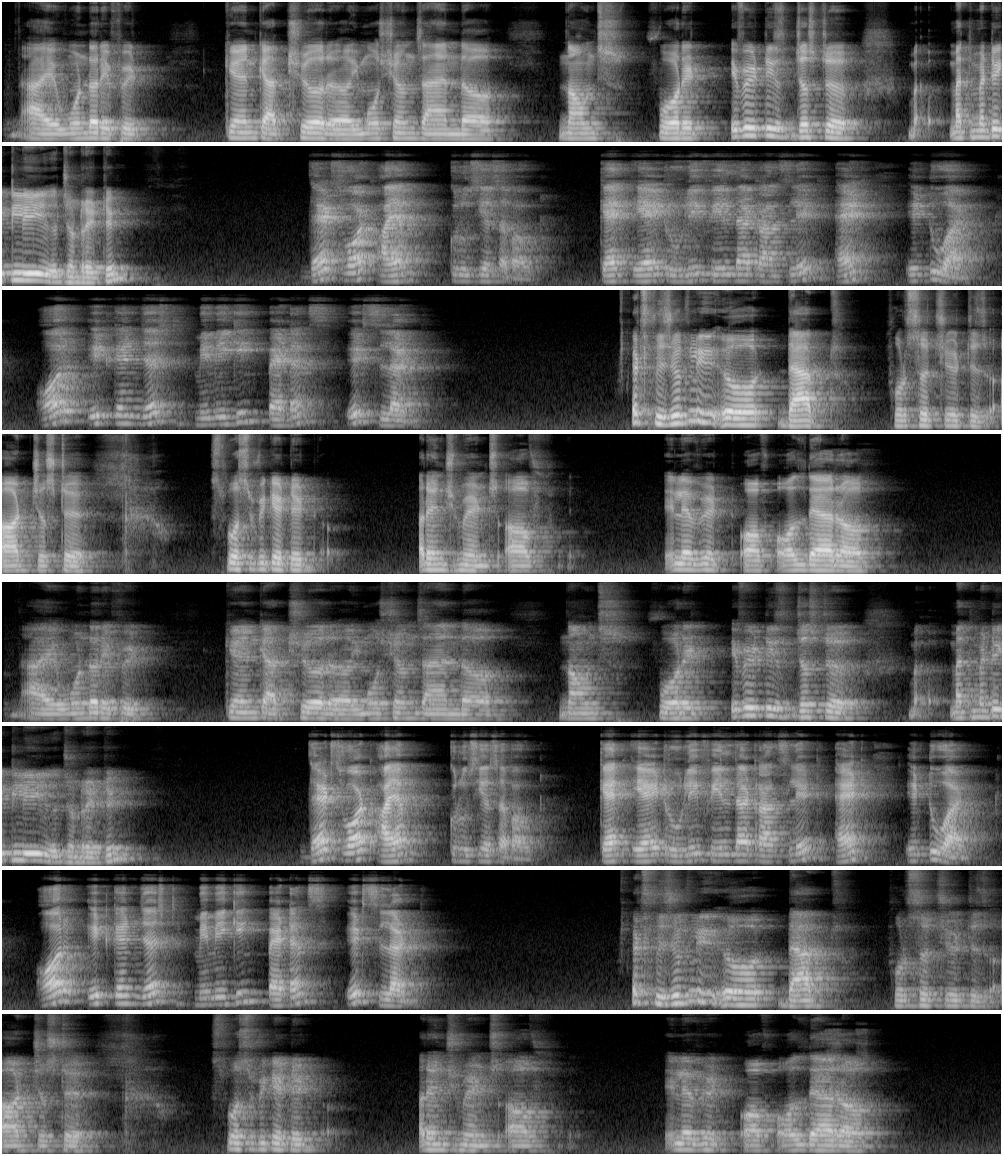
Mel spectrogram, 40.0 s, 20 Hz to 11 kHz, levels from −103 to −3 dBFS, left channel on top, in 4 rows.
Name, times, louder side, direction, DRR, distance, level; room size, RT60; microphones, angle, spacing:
voice 1, 0.1-1.4 2.2-5.0 5.6-6.2 6.6-7.0 7.3-8.8 9.1-9.2 9.5-11.3 26.3-28.4 28.9-31.4 32.1-33.1 34.2-35.5 36.6-38.7, left 6 dB, 65° left, 11 dB, 0.3 m, -26 dB
voice 2, 13.1-14.1 14.5-15.3 16.0-18.1 18.3-18.6 19.0-19.6 20.4-21.6 21.9-24.1, right 4 dB, 65° right, 5 dB, 0.6 m, -29 dB
4.0 x 2.8 x 3.8 m, 0.67 s
head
